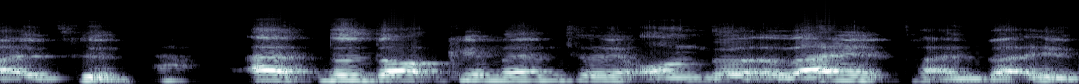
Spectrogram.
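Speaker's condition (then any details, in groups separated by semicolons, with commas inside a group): Cerebral palsy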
